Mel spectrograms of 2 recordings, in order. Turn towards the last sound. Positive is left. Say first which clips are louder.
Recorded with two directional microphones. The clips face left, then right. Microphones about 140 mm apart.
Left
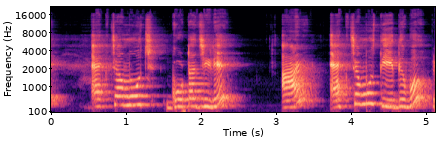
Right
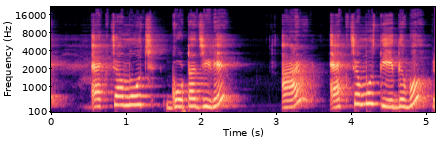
# right 5 dB
turn(degrees=-35)  # may be behind; listen again after turning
